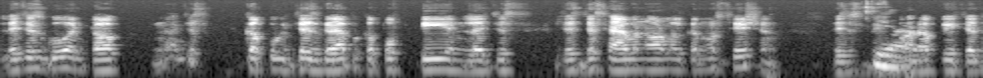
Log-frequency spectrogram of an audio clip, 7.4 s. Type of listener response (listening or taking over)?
listening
